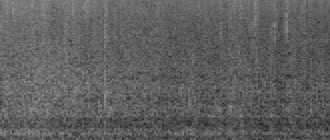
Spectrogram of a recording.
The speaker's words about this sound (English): So the storm does not appear to be going away.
